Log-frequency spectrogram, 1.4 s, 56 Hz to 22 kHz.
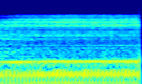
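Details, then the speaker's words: Honda Del Sol after engine swap, second remanufactured power steering pump, wheel turned lock to lock 20–25 minutes on lift, now on ground: steady mid-pitched whine over idle; pump whines and gives no assist, cause unknown. "can hear it whining I have no idea why but basically I had no power steering right off this pump and it whined and it grinded and it made all kinds of terrible noises"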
